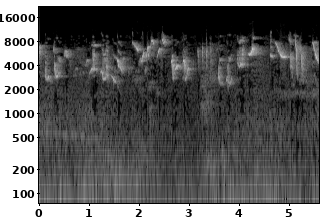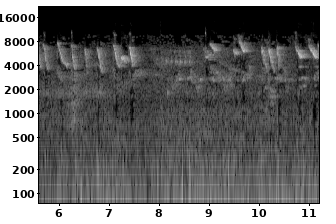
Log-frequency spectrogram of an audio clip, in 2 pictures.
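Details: Extended white-eye song from a training recording for caged birds, recommended for morning or evening: dense, high-pitched chattering twitter of rapid slurred notes, slightly quieter near the middle of the passage.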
